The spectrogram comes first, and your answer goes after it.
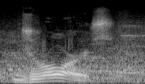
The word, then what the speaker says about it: drawers: These are called drawers. The pronunciation is not like the spelling. Pronunciation dr makes a J sound. J plus the R together. J. Drawers. Or like door and floor. Drawer.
